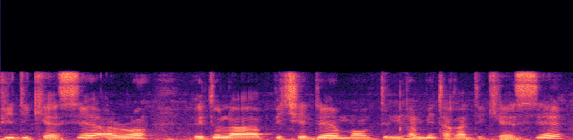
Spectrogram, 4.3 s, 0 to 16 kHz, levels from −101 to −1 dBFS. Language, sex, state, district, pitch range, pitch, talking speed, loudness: Nagamese, male, Nagaland, Kohima, 140-160 Hz, 145 Hz, 180 wpm, -15 LUFS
